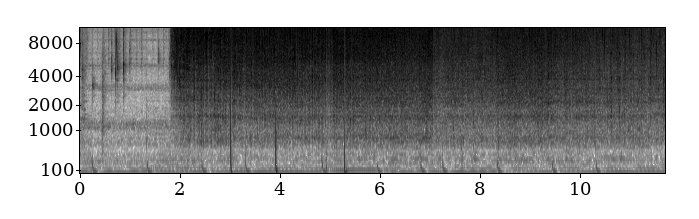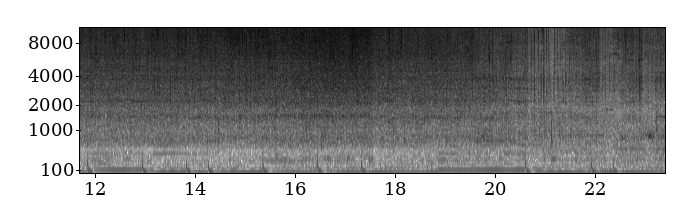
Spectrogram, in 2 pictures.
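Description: Peas and carrot slices hitting hot fat in a pot: a loud sizzle starts suddenly about two seconds in, then settles into a steady frying sizzle that slowly fades. A wooden spoon stirring them clicks against the pot now and then.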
